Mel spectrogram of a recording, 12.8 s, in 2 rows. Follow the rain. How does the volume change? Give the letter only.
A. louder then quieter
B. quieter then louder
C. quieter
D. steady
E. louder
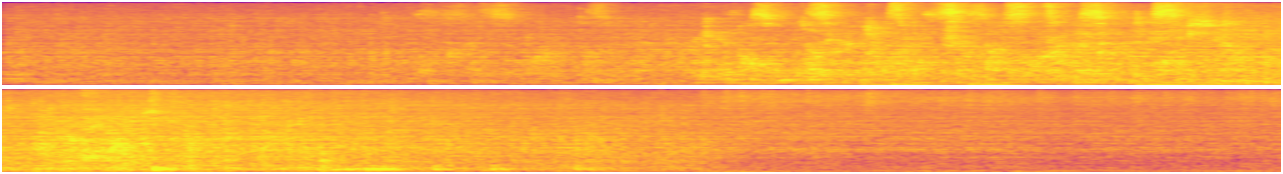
A.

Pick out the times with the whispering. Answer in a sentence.
The whispering can be heard from 1.9 to 7.2 s.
